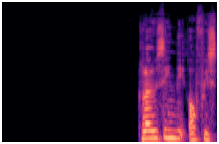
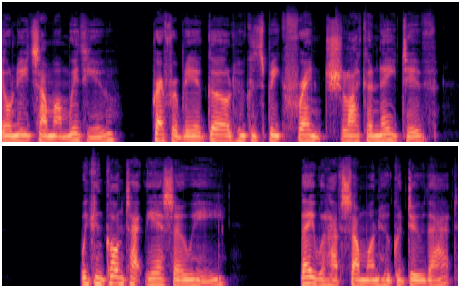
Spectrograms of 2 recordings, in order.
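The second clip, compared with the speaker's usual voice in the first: usual speaking voice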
